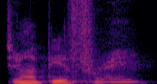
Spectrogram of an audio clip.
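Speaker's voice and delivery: softly, in one connected phrase; quiet comfort at an easy, flowing pace; soft reassurance. Acted. Jesus repeating his comfort to John, soft reassurance. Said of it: "says to John".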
